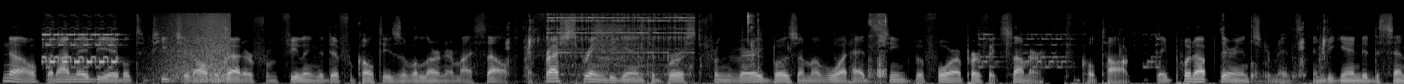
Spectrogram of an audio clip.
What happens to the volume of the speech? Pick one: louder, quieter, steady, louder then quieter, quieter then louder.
steady.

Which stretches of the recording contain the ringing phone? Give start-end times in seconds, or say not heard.
0.4-2.4, 5.5-7.0, 9.8-11.7.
